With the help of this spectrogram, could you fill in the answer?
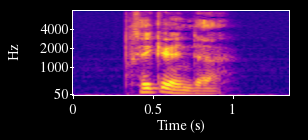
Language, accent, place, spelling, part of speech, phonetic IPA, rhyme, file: German, Germany, Berlin, prickelnder, adjective, [ˈpʁɪkl̩ndɐ], -ɪkl̩ndɐ, De-prickelnder.ogg
- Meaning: inflection of prickelnd: 1. strong/mixed nominative masculine singular 2. strong genitive/dative feminine singular 3. strong genitive plural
